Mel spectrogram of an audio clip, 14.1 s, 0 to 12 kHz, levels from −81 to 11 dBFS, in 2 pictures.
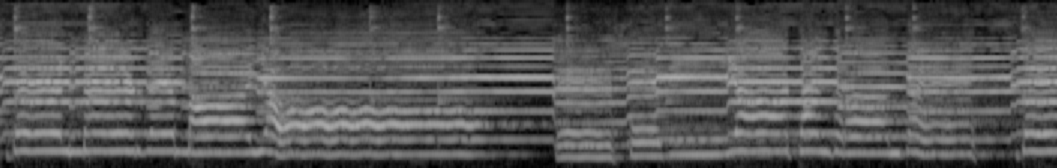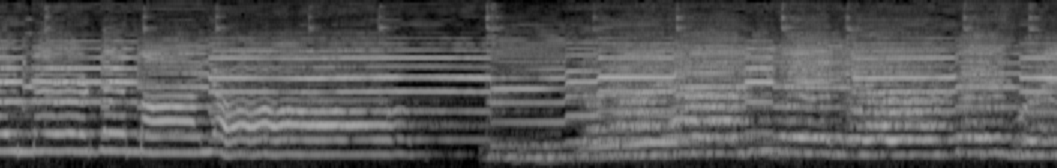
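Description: No technical faults can be heard in this audio. There is nothing at any point in the recording that calls for a time or a cause.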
